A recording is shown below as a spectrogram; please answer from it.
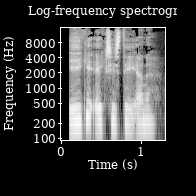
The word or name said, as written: ikkeeksisterende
